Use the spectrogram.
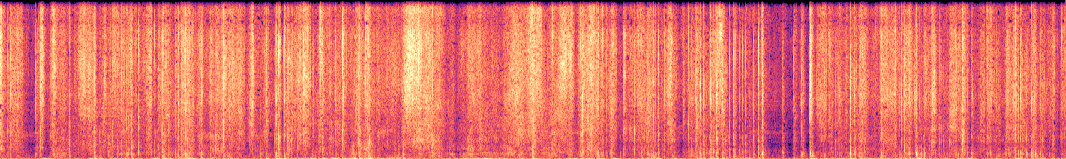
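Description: A single white leather high-top sneaker, hollow and empty, is handled while fingers rub its laces and scratch at the heel and the side of the leather upper. The result is a steady, dense stream of close scratching, crinkling and rubbing over a heavy low rumble, with brief dry taps throughout.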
